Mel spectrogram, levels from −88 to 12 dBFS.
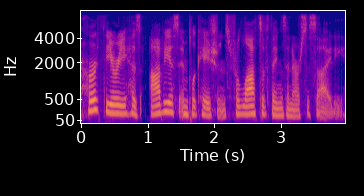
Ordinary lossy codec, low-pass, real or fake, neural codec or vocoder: AAC, 48 kbps; 7.2 kHz; real; none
